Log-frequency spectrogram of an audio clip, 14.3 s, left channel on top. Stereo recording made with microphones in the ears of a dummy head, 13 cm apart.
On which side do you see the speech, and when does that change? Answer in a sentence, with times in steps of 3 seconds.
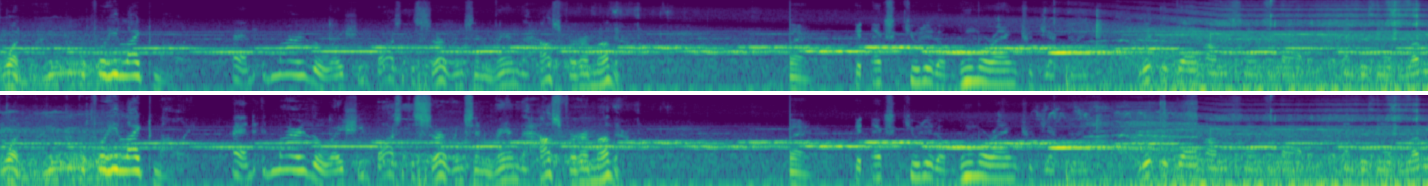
You can hear the speech on the right from 0 s, in the centre from 6 s and on the left from 9 s.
